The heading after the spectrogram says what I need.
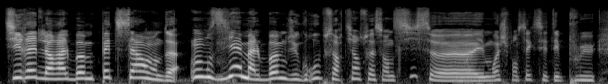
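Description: A woman's voice: on the high side, fairly bright tone, dry recording, studio quality. A woman co-hosting a radio music show, chatting casually with lots of fillers and self-corrections. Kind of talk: casual on-air music chat.

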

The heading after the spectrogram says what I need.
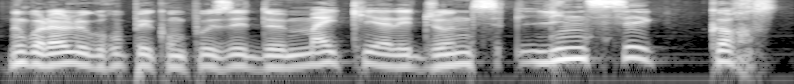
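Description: A man's voice: medium pitch, animated, measured pace, no echo, clean studio sound. A man co-hosting a music radio show in casual chat, telling anecdotes and correcting himself as he goes. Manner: chatty, anecdotal, self-correcting. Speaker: radio co-host presenting music.

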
